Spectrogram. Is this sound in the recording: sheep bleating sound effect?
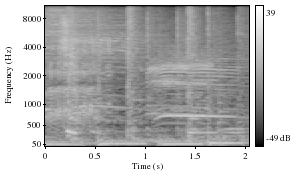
yes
